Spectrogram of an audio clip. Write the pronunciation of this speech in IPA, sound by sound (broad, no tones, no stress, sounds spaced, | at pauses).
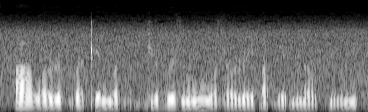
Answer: a lˠ ɵ o̯ ɭ ɯ ɡʷ ɜ kʼ e ŋʷ ɜ ɡʷ ɯ b ɡʲ ɵ ɦ ɯ z ũ lˠ õ lˠ ɵ z ɤ o̯ ɭ e ɓ a b e b ũ ɾ ɯ lˠ kʲ u n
